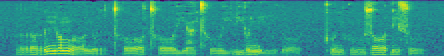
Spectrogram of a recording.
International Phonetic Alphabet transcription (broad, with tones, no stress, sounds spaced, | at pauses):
r o˨ r ɲ o˦ ŋ oː˨ n u˨ r tʰ oː˨˦ tʰ oː˨ j ã˨ tʰ uː˨ j i˦ j ʊ˦ ɲ iː˨ ɗ o˨ | kʼ u˨ n k uː˨ z oː˦ ɗ i˦ s u˨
